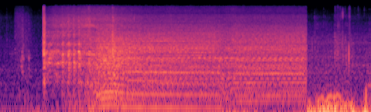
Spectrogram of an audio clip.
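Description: Hyundai Palisade SUV engine cranking, catching and running up to a steady fast idle after its battery had gone flat. A sharp click at the start, and the sound cuts off abruptly near the end.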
